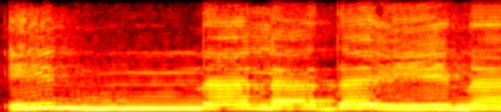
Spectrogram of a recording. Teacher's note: नून मुशद्दद है, हर हाल में गुन्ना होगा। इन गुन्ने का क्या मतलब है? नाक से आवाज जाती है।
